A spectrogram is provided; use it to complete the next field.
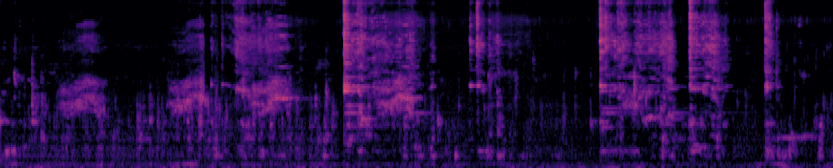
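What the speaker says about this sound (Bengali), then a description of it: "এবার ঢাকনা তুলে নিচ্ছি" A lid comes off a cooking pot of drumstick and potato curry, with several close metallic clinks and clatters in bursts between quiet stretches, plus faint bubbling and rustling.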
